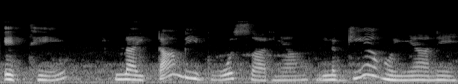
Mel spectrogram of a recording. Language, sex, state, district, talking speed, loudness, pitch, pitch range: Punjabi, female, Punjab, Pathankot, 105 wpm, -16 LUFS, 210 Hz, 200-240 Hz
